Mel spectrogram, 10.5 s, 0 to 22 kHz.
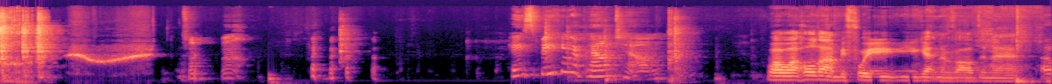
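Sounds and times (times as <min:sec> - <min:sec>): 
slide whistle: 0:00.7 - 0:01.6
speech: 0:01.9 - 0:02.8, 0:05.2 - 0:06.9, 0:07.7 - 0:10.5.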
